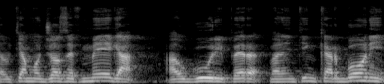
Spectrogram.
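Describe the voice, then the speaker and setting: At a fairly slow pace, a man speaks with a fairly high pitch and monotone, flat intonation. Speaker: sports journalist. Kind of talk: casual chat.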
